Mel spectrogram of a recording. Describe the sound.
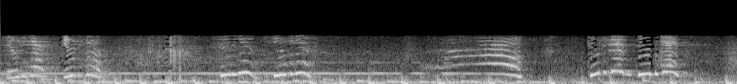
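A cat meows several times in a row, its rising and falling cries repeating over a busy background with voices and a steady hum.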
